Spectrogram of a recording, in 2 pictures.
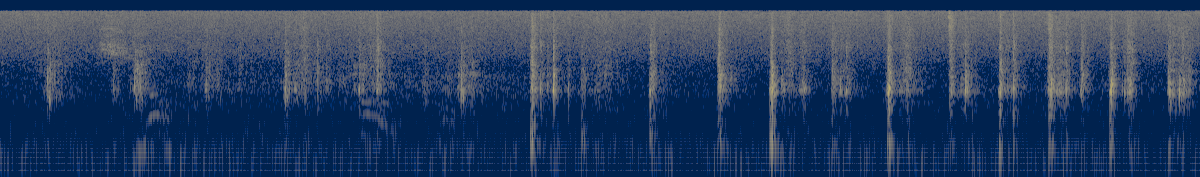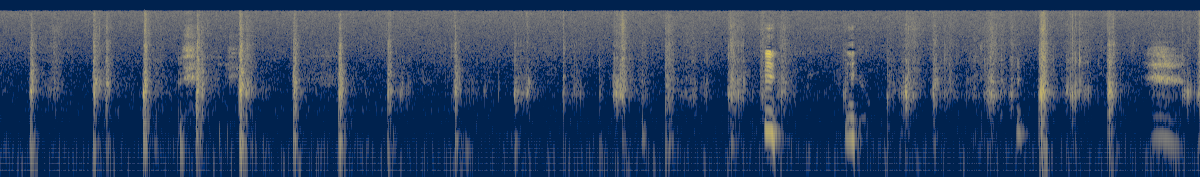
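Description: Footsteps crunching and breaking through a crust of ice on snow-covered grass. The crunches are sparse at first, then come quicker and louder, two or three a second, from a few seconds in.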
